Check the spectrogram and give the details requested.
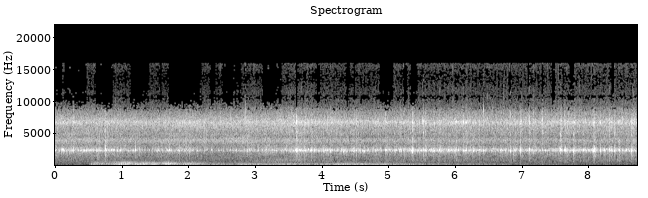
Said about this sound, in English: I'm still standing on my front porch, and I wanted to get a little bit more of this storm because it's finally starting to kick in a little bit.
